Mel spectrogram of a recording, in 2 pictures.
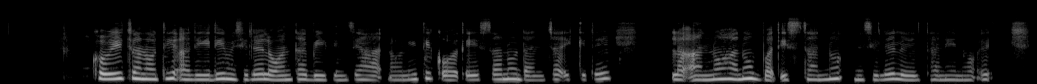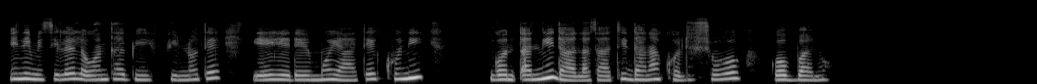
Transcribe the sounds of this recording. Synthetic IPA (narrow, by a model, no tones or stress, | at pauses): kʰɔwiːt͡ʃːɔnɔt̪ɪʔɐliːd̪ɪmɪsɪlɛlɐwɔnt̪ɐbiːfɪnsɛhaːʔonɪt̪ɪkʼoːt̪ʼe̞ːsːɐnɔd̪ɐnt͡ʃːɐɪkːɪt̪e | lɐʔɐnːɔhɐnɔbɐt̪ʼɪst̪ɐnːɔmɪsɪlɛleːlt̪ɐnenɔʔɛ | ɪnɪmɪsɪlɛlɐwɔnt̪ːɐbiːfːɪnːɔt̪ɛjeːhɛd̪eːmːɔjaːt̪ɛkʰʊnɪ | ɡɔnt̪ʼːɐnːɪd̪aːlːɐsaːt̪ɪd̪ɐnɐkʰɔlɪʃːɔ | ɡ̥ɔbːɐnɔ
